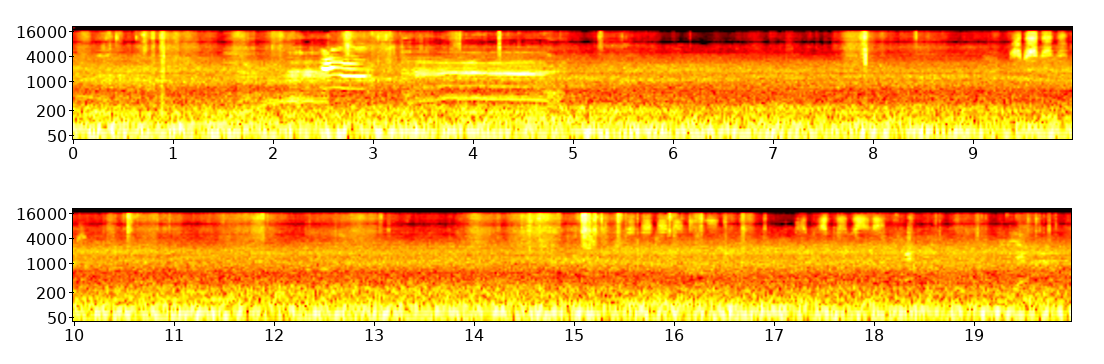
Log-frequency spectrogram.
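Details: Street-living stray cat, hungry and wanting food but fearful of other cats, gives two meows early on, the second longer and drawn out, then quiet under constant low traffic-like rumble.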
